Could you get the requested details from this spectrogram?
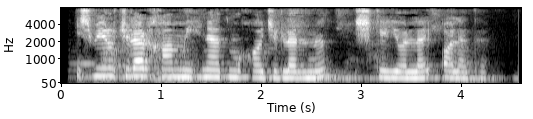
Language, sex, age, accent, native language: Uzbek, female, 18-24, Namangan, Uzbek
